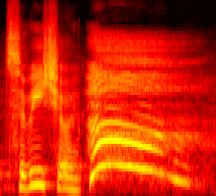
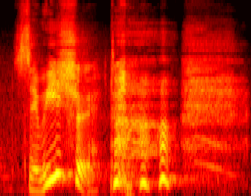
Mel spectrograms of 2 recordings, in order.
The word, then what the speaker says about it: ceviche: Oh my god, if you taste a Peruvian ceviche, my god, you like the fish and you're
